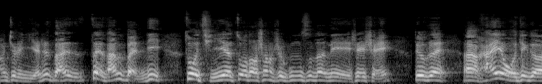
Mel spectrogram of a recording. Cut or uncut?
cut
